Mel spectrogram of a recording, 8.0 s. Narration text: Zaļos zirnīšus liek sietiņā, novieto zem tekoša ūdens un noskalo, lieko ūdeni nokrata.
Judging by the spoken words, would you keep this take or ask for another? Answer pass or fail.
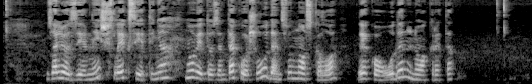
pass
